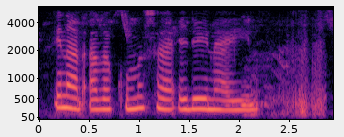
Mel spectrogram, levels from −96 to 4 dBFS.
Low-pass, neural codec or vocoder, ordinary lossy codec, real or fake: 5.4 kHz; none; MP3, 48 kbps; real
